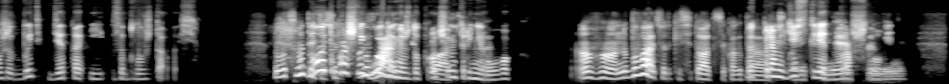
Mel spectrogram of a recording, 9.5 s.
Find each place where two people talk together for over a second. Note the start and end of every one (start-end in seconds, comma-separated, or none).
3.1-4.7, 7.5-8.9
